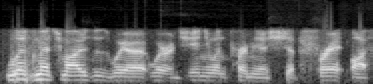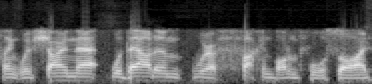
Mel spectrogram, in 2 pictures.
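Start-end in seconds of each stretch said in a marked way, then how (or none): none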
